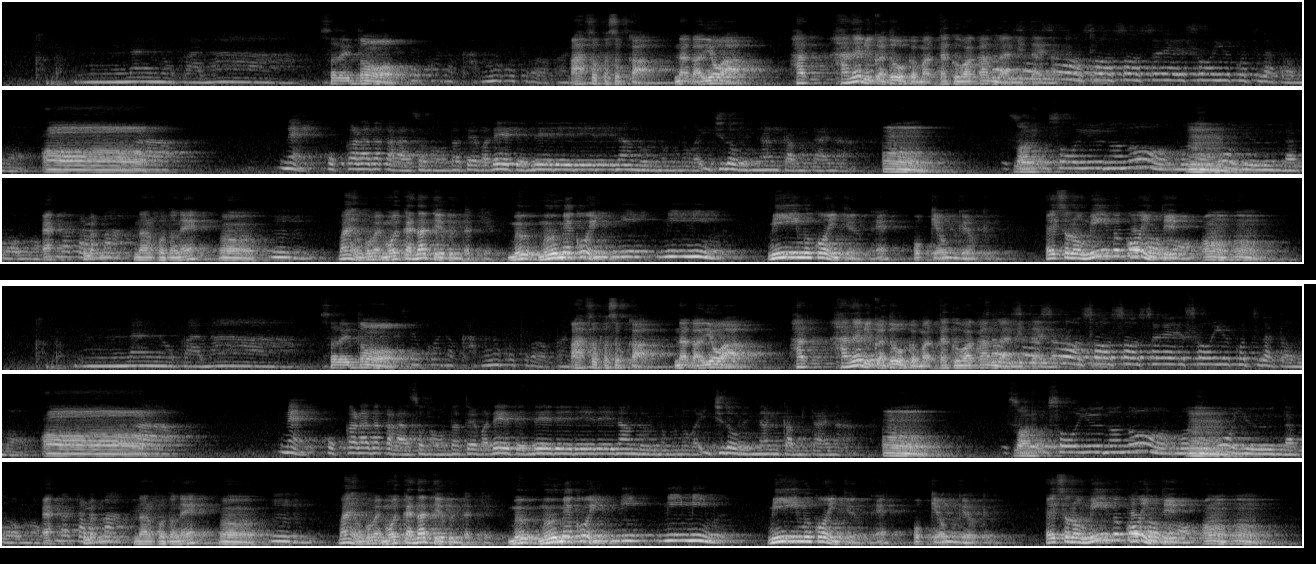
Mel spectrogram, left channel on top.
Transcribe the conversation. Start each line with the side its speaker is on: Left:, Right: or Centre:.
Centre: かな。
Right: うなのかな
Centre: それとも、
Right: 私は今度株のことが分かんないからな
Centre: あ、そっかそっか。なんか、要は、は、跳ねるかどうか全くわかんないみたいなってこと
Right: そうそうそうそうそうそれそういうことだと思
Centre: あ
Right: うだからね、こっからだからその例えば0.0000何ドルのものが1ドルになるかみたいな
Centre: あー、う
Right: そうそういうののものを言うんだと思うだからまあ
Centre: ん。なる、うん。え、ごめん。なるほどね。うん。
Right: うん
Centre: 前、ごめん、もう一回なんて呼ぶんだっけム、ムーメコイン
Right: ミミミミーム、
Centre: ミームコインっていうのね。オッケーオッケーオッケー。
Right: うん、
Centre: え、そのミームコインって、
Right: だと思
Centre: うんうん。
